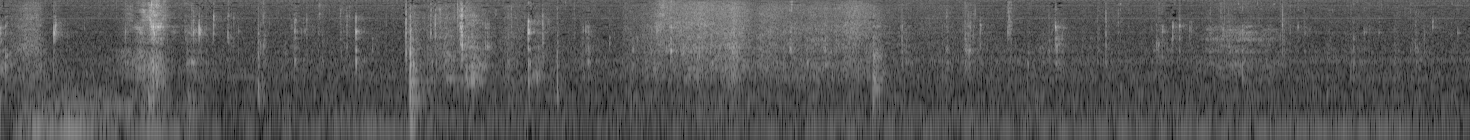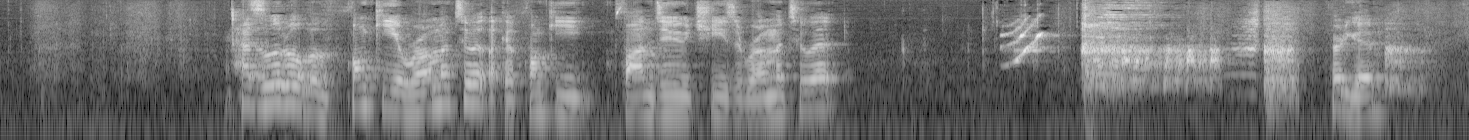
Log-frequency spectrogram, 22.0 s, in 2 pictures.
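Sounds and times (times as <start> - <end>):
man chewing soup: 0.0 - 12.6, 17.4 - 19.1.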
